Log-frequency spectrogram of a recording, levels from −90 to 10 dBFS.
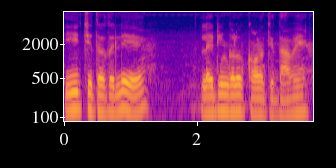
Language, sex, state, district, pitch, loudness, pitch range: Kannada, male, Karnataka, Koppal, 125 Hz, -14 LUFS, 110-130 Hz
